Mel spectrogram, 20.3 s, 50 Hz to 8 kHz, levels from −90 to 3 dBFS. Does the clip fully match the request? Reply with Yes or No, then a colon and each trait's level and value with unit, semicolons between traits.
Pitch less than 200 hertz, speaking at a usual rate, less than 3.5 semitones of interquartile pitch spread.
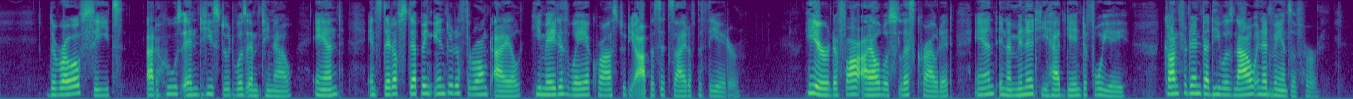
Yes: medium, 185 Hz; average, 170 wpm; average, 2.9 semitones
